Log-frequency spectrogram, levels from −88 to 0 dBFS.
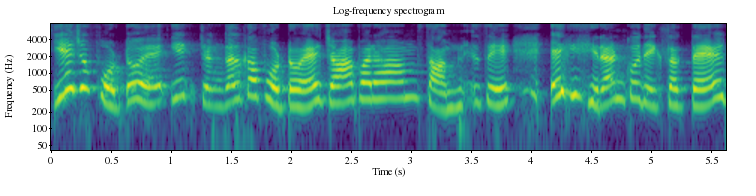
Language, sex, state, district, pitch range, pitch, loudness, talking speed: Hindi, female, Delhi, New Delhi, 275-355 Hz, 305 Hz, -14 LUFS, 245 wpm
